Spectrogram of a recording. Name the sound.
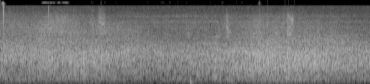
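car driving away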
